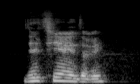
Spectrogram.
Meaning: first-person singular simple future of détenir
- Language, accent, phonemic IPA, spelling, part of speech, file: French, Canada, /de.tjɛ̃.dʁe/, détiendrai, verb, LL-Q150 (fra)-détiendrai.wav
